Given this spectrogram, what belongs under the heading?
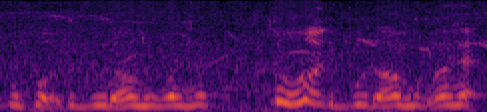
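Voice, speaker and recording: A man's voice: extremely high pitch, moderate pace, noisy background. A man voicing an emotional, protective farmer in a children's cartoon story, speaking emphatically. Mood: alarmed. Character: simple emotional male farmer, protective husband.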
